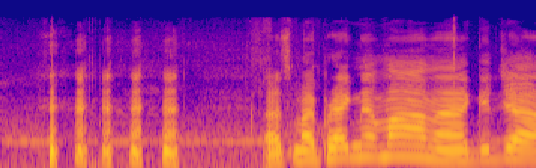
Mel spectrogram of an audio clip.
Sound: laughs

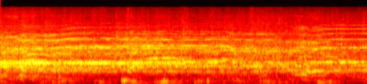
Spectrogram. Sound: audience cheering

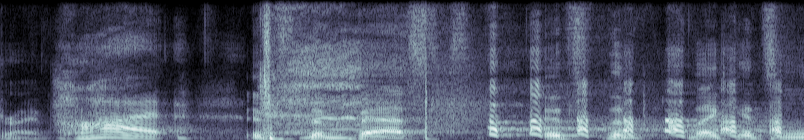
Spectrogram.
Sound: laughs; claps hands

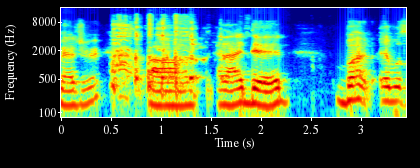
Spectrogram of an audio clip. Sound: laughter

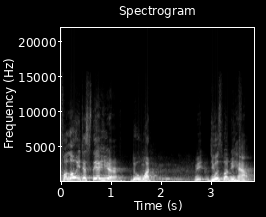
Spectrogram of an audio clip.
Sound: Smijeh

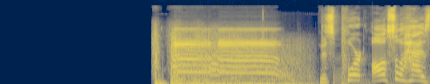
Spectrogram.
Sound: explosion, Duke screaming

